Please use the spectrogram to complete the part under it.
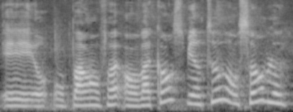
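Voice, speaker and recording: An older woman, a regular on a radio chat show, who talks playfully and teases with excited interjections. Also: medium pitch, moderate pace, a little hiss or hum. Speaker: regular panelist.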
